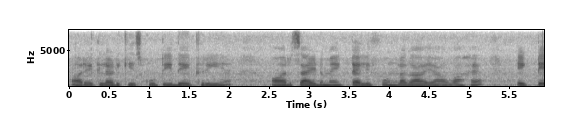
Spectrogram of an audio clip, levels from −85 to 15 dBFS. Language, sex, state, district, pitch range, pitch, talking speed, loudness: Hindi, female, Gujarat, Valsad, 200-220 Hz, 210 Hz, 170 wpm, -17 LUFS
